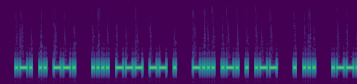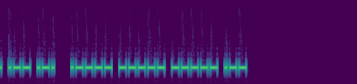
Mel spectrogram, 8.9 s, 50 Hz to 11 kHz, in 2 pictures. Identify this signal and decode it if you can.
Morse code, heard as a keyed tone, about 37 wpm, 700 Hz. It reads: RIG HOME BREW ES PWR 100W
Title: Practice QSO - Exchange 2 - Info - 40wpm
